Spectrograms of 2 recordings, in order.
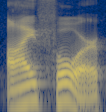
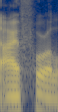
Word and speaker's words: Ayefour: The company name Retlaw, so R-E-T-L-A-W, which is just Walter backwards, as in Walt Disney. This one's pronounced I-4, but it's spelt A-Y-E-F-O-U-R. Obviously, I-4 like the highway.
